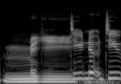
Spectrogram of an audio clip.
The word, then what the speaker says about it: Miki: why is it like like why is it like Mi GGI migy that's not my name Mickey do you know do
